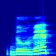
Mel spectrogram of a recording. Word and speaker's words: duvet: For example, words coming from French and the eight of laundry it when I read them pronounced and the start in the French way, as in the A in the day.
